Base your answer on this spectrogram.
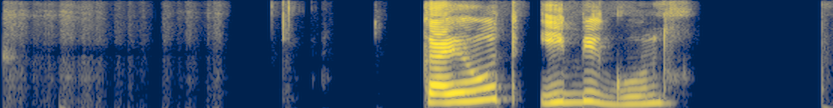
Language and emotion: Russian, neutral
